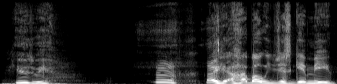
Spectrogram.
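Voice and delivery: barely holding it together, fake polite; exasperated. Asking the clerk for the right parts, strained and fake polite.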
